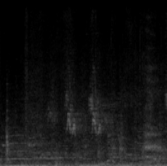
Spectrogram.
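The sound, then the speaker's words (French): Small birds chirp in short, scattered bursts over a steady low rumble of background noise, the calls fairly faint. “Par contre, c'est vrai que les petits oiseaux, c'est plus agréable.”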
